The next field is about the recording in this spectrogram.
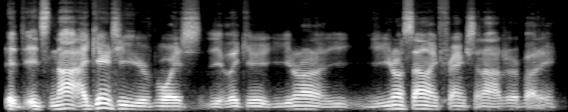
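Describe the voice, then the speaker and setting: A man's voice: on the low side, steady tone, normal speed, slight background noise. A man from New City, chatting on a livestream in a rambling, profane way with lots of fillers and restarts. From New York City. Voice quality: nasal. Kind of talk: casual livestream chat, reading viewer comments.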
